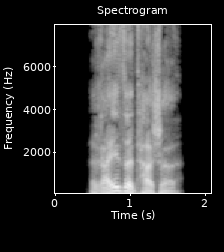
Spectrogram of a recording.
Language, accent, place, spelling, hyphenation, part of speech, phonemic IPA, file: German, Germany, Berlin, Reisetasche, Rei‧se‧ta‧sche, noun, /ˈʁaɪ̯zəˌtaʃə/, De-Reisetasche.ogg
- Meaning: duffel bag; holdall; suitcase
